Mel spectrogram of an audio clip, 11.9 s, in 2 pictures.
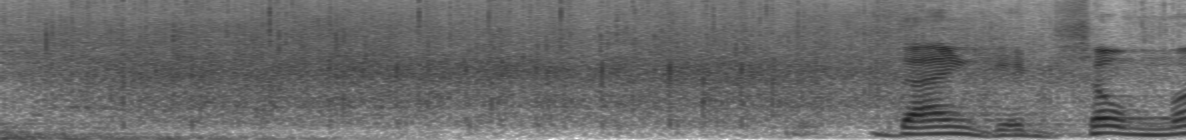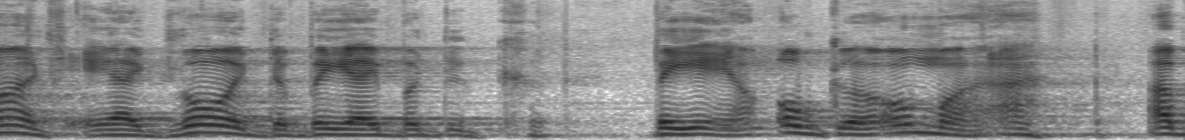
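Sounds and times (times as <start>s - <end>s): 
audience applause welcoming a speaker onto the stage in Oklahoma: 0.0s - 6.2s
speech: 4.5s - 11.8s.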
